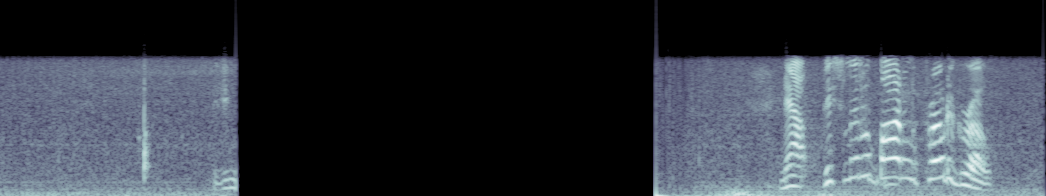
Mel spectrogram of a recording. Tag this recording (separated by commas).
Speech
